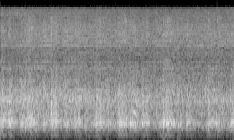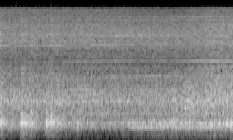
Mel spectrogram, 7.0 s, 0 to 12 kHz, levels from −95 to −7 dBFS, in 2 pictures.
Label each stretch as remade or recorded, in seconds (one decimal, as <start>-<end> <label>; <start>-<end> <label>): 0.0-7.0 recorded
